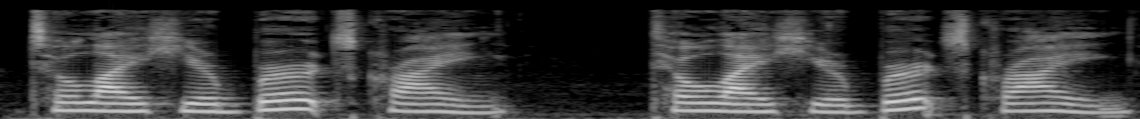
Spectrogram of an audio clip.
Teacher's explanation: till 和 I 之间又是舌侧音和元音的连读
